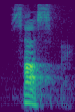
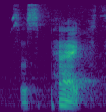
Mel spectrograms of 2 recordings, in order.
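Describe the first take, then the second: First: "suspect" as SUS-pect, high start; stress on first syllable. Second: "suspect" as sus-PECT; stress on second syllable. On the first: Teacher reading a noun, "suspect" stressed on SUS. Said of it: "stress on the first syllable". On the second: Teacher reading a verb, "suspect" stressed on PECT. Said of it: "stress falls on the second syllable". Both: Shown as a demonstration.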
